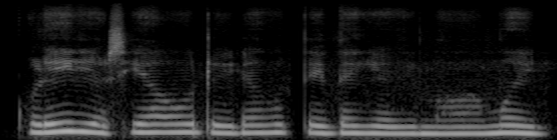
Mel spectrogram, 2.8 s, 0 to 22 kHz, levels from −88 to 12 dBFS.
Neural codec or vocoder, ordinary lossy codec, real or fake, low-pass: codec, 44.1 kHz, 7.8 kbps, DAC; none; fake; 19.8 kHz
